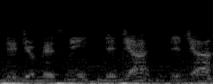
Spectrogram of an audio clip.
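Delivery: slow, gruff, unhurried voice. Trying the trait line as Wolverine again: gruff Wolverine voice. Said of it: "he would still sound gruff".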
